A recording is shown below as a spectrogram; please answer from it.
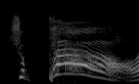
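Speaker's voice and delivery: shouted high "Chapow" like a blow landing; chapow sound effect. Shown as a demonstration. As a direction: bang it out like a whip crack. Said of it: "Chapow's the word".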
